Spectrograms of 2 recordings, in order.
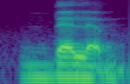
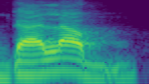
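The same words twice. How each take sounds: First: Touch the d of "Dalam" lightly; correct light d. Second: "Dalam" loud with a heavy d; too-hard d. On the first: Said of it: "Kena sini". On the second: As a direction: punch the d of "Dalam". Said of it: "Salah tu sebenarnya". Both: Shown as a demonstration.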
